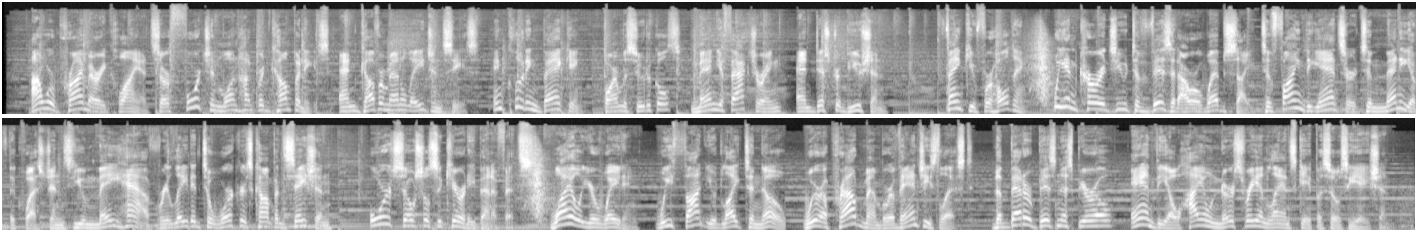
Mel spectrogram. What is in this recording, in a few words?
male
